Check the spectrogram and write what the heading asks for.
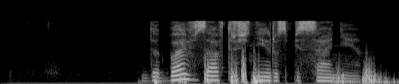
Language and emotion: Russian, neutral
